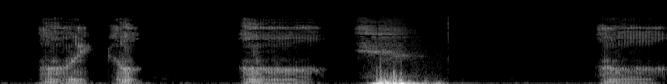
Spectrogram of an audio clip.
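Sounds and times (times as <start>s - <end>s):
person snoring loudly in sleep: 2.4s - 4.5s, 6.0s - 6.6s.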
